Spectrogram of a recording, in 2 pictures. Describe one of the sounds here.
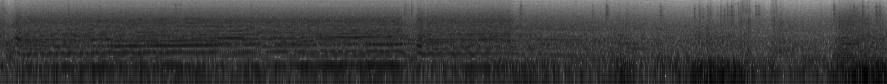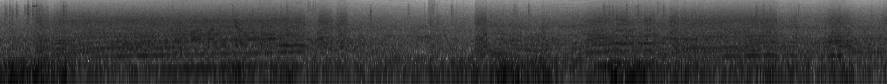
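A race car engine roars loudly, its pitch rising and falling as it shifts gears.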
